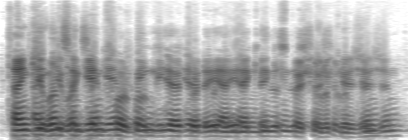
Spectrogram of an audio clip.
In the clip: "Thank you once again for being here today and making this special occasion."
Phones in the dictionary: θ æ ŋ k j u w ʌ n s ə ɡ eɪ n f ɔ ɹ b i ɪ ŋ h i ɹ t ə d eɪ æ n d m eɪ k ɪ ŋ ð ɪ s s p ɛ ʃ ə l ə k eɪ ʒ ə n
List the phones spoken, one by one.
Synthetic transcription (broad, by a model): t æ ŋ k j u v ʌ s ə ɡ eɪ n f ɔ ɹ b i ɪ ŋ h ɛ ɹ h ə d eɪ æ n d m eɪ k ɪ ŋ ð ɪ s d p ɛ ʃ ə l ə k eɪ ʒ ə n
